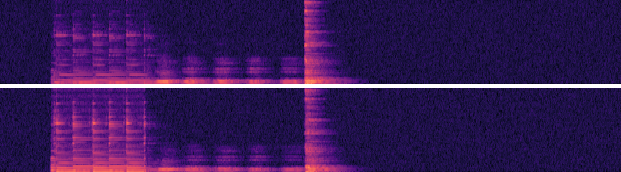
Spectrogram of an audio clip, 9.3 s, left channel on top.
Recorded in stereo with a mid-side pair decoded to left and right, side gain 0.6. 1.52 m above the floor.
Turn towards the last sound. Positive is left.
turn(degrees=70)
